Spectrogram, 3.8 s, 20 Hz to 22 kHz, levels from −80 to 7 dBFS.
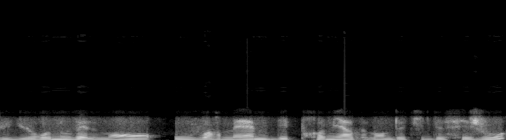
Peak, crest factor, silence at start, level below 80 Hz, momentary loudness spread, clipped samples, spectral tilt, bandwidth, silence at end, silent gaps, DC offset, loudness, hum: -2 dBFS; 18 dB; 0 s; -64 dBFS; 8 LU; under 0.1%; -8.5 dB/octave; 5 kHz; 0 s; none; under 0.1%; -20 LUFS; none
